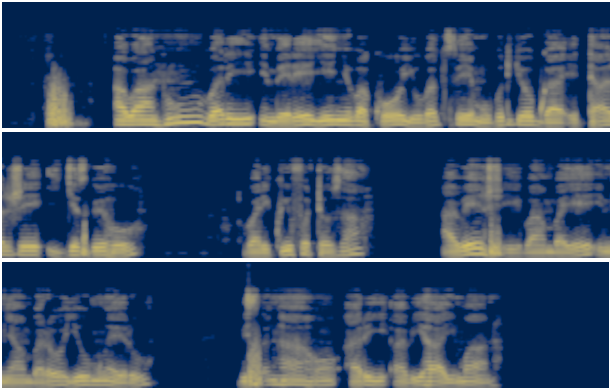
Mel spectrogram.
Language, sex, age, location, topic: Kinyarwanda, female, 18-24, Nyagatare, finance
